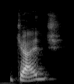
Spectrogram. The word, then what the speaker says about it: judge: So our first rule about silent D is not pronounced in when you see spelt D and G together. Okay? So for example, there's a job, judge, like Judge Judy.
